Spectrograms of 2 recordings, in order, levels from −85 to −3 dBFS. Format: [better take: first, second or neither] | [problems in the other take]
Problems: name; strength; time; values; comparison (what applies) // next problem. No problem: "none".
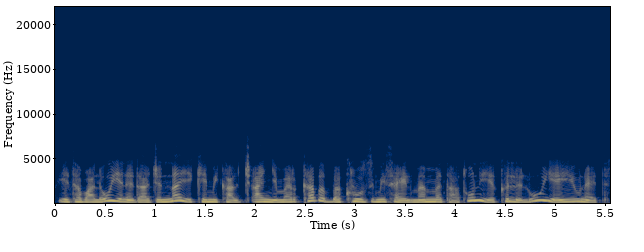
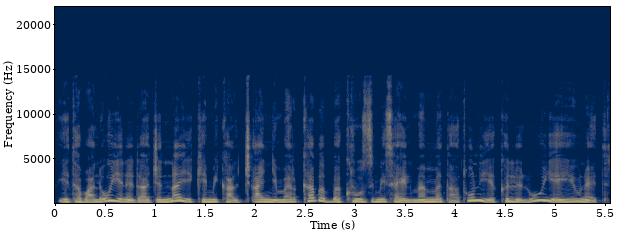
second | muffled; very; fading above 3.5 kHz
